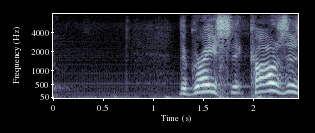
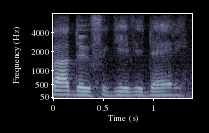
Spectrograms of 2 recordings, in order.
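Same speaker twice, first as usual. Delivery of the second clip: soft forgiveness; 5 semitones lower, 8 dB quieter, faster than usual. Retold or imitated. Daughter forgives father.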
